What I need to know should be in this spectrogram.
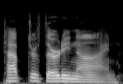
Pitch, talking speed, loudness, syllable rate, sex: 125 Hz, 145 wpm, -16 LUFS, 4.4 syllables/s, male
